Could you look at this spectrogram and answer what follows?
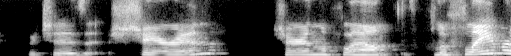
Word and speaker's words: Laflamme: first guest speaker which is sharon sharon laflamme fleflamer leflam i never remember that i pronounce it la flame because that's what i was told but i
